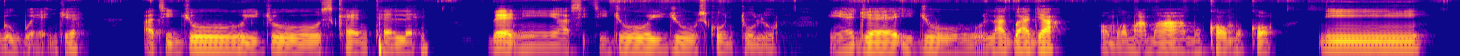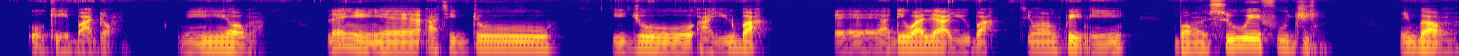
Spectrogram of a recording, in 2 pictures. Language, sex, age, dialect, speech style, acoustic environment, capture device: Yoruba, male, 35-44, Nigeria - Lagos Yoruba, happy; focused; excited, silence; appliances; construction, mobile / Linux / Chrome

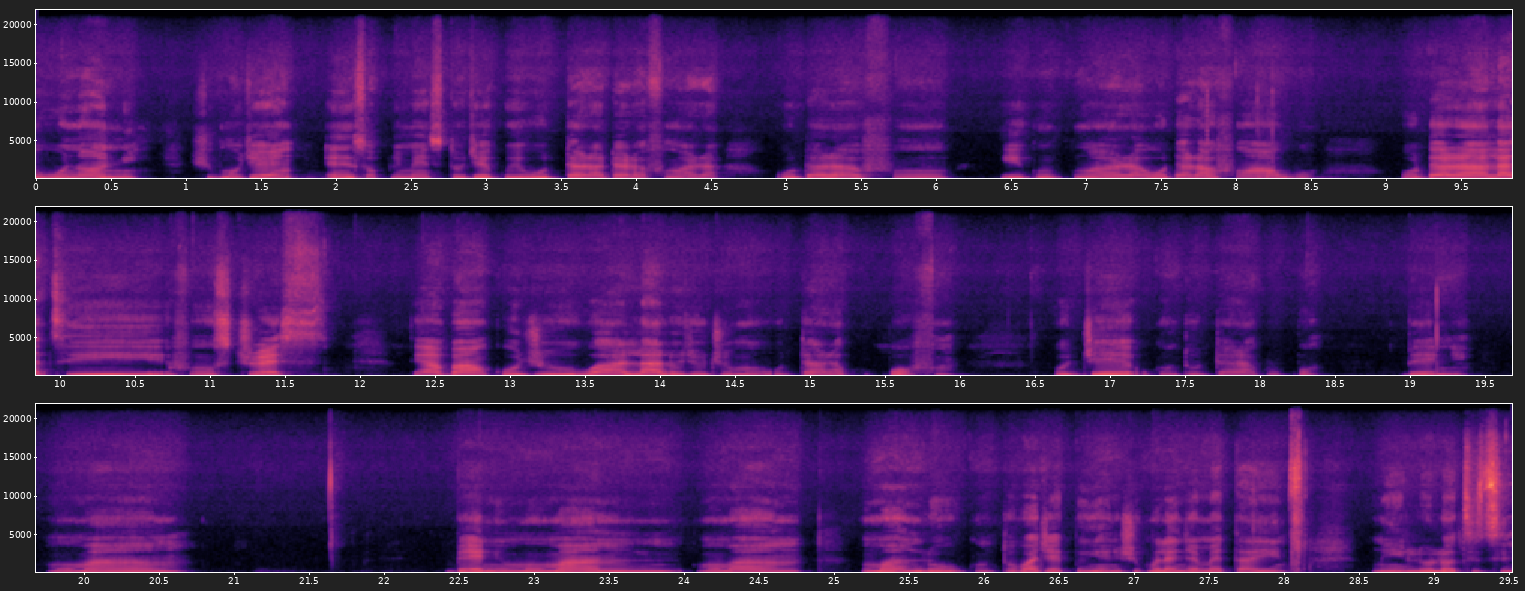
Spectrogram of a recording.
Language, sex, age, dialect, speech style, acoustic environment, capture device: Yoruba, female, 25-34, Nigeria - Ibadan, relaxed, silence, mobile / Linux / Chrome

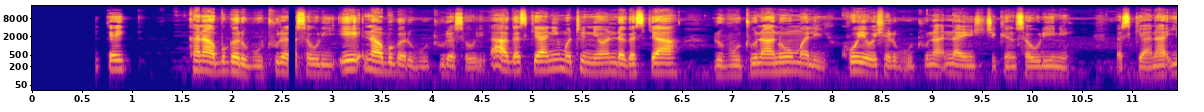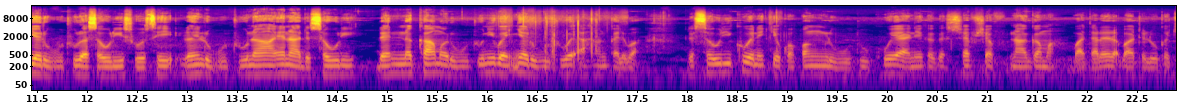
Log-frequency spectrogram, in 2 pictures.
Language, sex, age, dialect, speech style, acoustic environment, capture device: Hausa, male, 25-34, Nigeria - Kano, happy; anxious; nervous; excited; focused; tired; stressed; relaxed, people talking; music; nature; silence; appliances; construction; traffic, mobile / Linux / Chrome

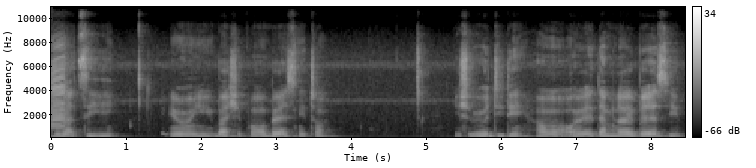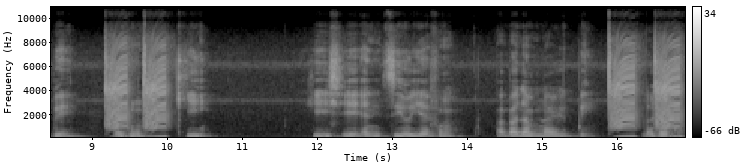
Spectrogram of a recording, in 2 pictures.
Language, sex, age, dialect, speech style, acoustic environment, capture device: Yoruba, male, 18-24, Nigeria - Ibadan, tired, nature, mobile / Linux / Chrome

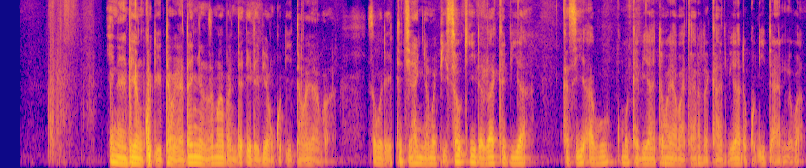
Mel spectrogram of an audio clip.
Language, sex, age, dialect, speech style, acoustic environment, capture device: Hausa, male, 35-44, Nigeria - Kano, relaxed, silence, mobile / Linux / Chrome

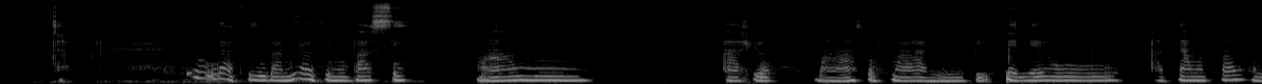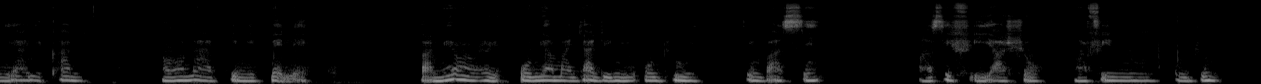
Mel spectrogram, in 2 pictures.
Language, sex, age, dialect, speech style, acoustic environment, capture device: Yoruba, female, 45-54, Nigeria - Lagos Yoruba, happy, silence, mobile / Linux / Chrome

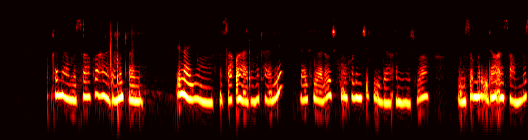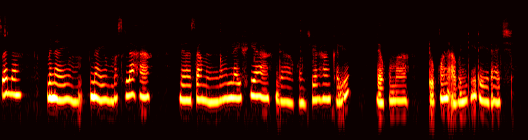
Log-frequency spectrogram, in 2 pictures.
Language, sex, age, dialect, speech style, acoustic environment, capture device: Hausa, female, 25-34, Nigeria - Nigerian Standard, excited; happy, silence, mobile / Linux / Chrome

